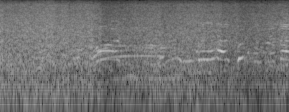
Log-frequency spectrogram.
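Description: Taytay Falls waterfall roaring as a loud, continuous broadband rush with wind buffeting the microphone, while people talk over it.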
